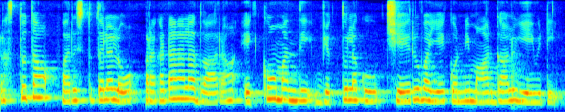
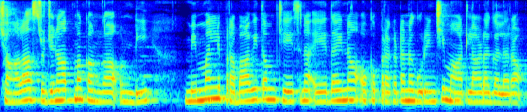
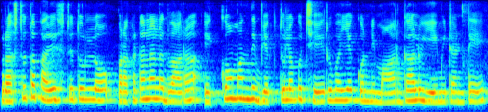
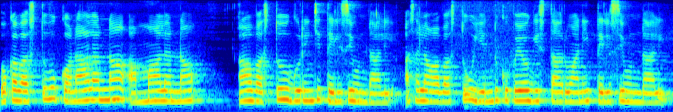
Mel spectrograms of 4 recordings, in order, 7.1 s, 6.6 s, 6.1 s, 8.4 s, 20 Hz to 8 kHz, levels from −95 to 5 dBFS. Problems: none marked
